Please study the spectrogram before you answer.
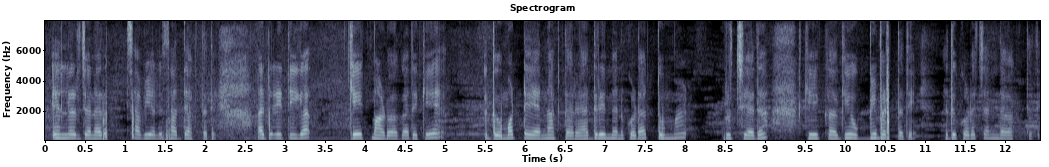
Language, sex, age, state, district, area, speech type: Kannada, female, 18-30, Karnataka, Udupi, rural, spontaneous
